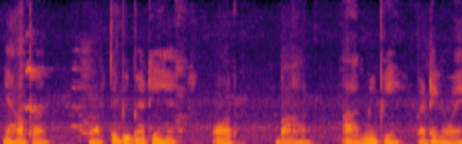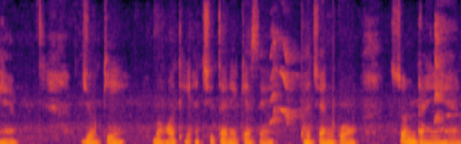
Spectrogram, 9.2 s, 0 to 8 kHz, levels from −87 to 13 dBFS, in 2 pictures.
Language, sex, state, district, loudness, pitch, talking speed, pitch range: Hindi, female, Rajasthan, Bikaner, -18 LUFS, 165 Hz, 155 wpm, 155-180 Hz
